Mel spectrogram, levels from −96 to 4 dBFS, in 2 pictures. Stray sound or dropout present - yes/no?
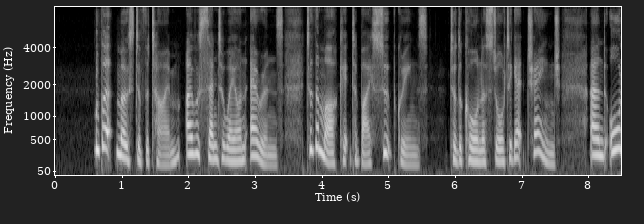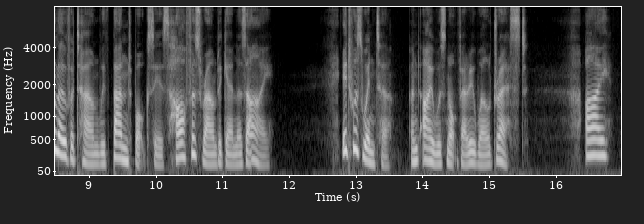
no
